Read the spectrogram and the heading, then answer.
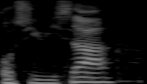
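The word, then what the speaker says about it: Osibisa: El nombre Osibiza, en realidad se pronuncia Osibiza, significa, según sus miembros, cruce de ritmos que estallan de alegría.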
